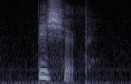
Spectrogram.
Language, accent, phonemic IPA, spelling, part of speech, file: English, US, /ˈbɪʃəp/, bishop, noun / verb, En-us-bishop.ogg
